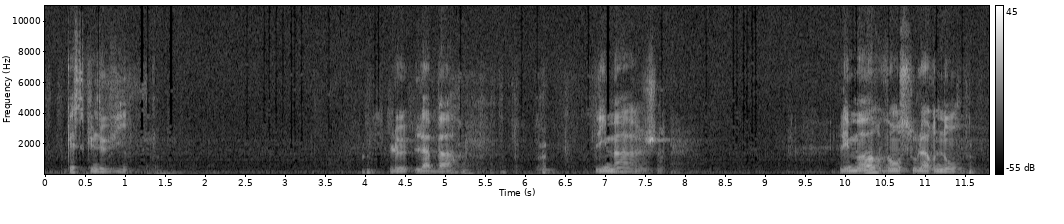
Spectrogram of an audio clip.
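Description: An elderly man reads aloud calmly and slowly, close by, with pauses between phrases.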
